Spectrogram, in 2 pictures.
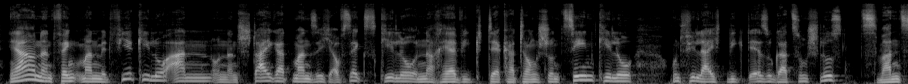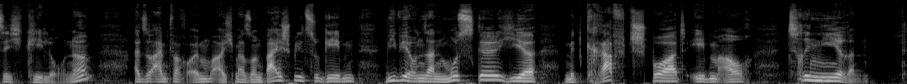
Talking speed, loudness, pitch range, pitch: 180 wpm, -27 LUFS, 120-160 Hz, 140 Hz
